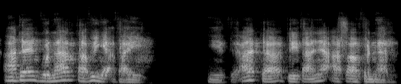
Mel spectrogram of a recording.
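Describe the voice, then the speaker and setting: A man's voice: medium pitch, expressive, moderate pace, pushed and bright, slightly rough. A middle-aged man preaching with humor as a talk-show guest, full of jokes and little acted-out exchanges. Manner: joking, acts out little dialogues and sounds.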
